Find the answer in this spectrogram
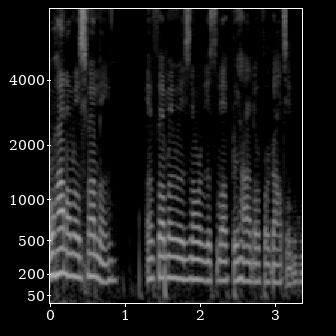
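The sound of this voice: In a put-on character voice, a woman speaks very fast with a raspy, very deep, low pitch.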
